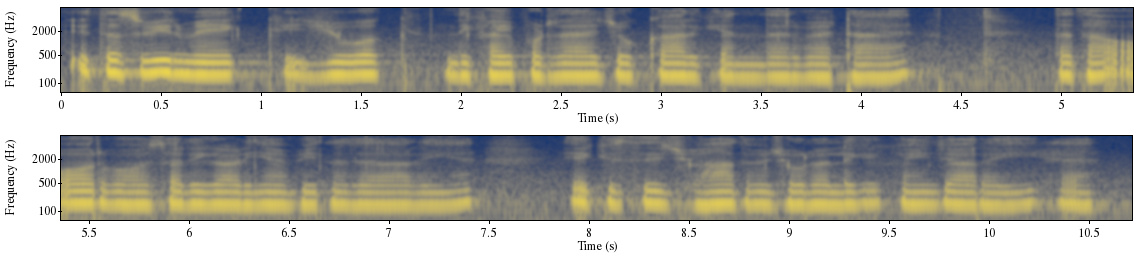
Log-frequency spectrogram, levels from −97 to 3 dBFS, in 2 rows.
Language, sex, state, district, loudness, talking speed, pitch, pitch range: Hindi, male, West Bengal, Kolkata, -17 LUFS, 200 wpm, 155 Hz, 150-165 Hz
